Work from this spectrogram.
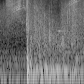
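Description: A Bombarda spell blast in the video game Hogwarts Legacy: one sudden booming burst, then a lingering rumbling tail under steady game ambience.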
